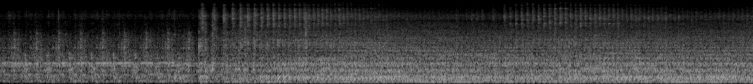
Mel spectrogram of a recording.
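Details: 2000 Yamaha G16 gas golf cart, running after sitting since 2013, weak battery just under 12 volts, charging system putting out about 15 volts: a small engine at a steady fast patter with no misfires or knocks, running fine.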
